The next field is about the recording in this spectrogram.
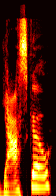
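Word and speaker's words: Jasko: investigators I watch uh uh his name is pronounced yasuko but it's j-a-s-k-o and also another channel is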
